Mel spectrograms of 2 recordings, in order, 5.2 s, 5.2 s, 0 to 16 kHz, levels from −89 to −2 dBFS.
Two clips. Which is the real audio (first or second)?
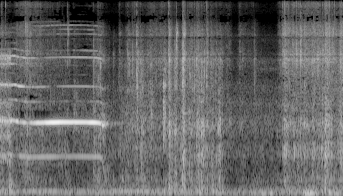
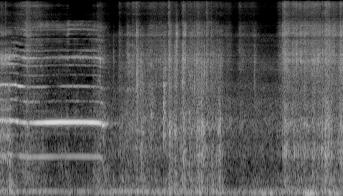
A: first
